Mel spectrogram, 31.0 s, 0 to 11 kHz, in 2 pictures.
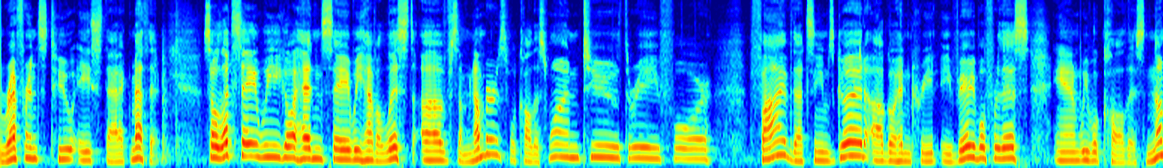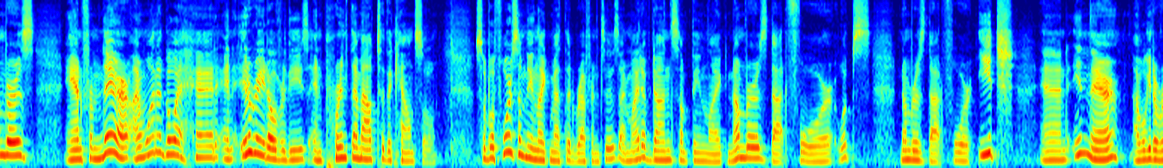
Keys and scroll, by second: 5.4 Return, 12.2 Return, 24.8 Return, 26.8 super+z, 28.4 Return.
